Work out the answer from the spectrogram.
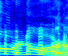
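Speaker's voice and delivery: Australian accent. Shown as a demonstration. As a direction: drawl "R and R" in Australian through laughter. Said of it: "It works".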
